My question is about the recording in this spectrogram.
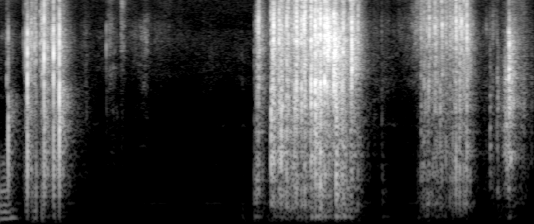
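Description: A deck of tarot cards being shuffled by hand, in four short bursts of riffling card noise with pauses between. The longest and loudest burst comes about two seconds in.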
